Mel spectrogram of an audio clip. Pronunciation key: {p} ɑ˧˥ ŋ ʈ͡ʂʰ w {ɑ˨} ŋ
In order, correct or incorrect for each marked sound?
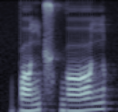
correct, incorrect

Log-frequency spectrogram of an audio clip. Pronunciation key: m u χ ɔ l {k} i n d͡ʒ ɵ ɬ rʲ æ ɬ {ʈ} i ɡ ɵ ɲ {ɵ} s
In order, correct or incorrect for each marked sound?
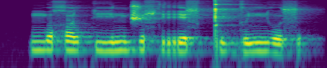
correct, incorrect, incorrect

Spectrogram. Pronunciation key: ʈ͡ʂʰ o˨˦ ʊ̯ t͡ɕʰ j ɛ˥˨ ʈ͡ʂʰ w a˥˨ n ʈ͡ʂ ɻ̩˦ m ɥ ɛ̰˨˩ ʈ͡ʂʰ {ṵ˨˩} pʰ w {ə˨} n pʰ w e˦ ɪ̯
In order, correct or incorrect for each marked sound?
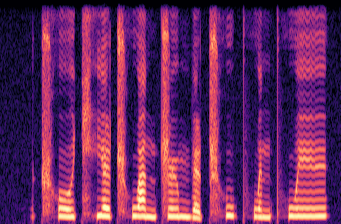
incorrect, correct

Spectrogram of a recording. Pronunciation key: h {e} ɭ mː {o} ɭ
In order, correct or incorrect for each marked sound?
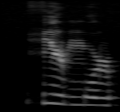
incorrect, correct

